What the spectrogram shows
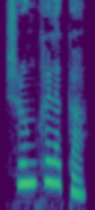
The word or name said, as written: ಶೃಂಖಳಕ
